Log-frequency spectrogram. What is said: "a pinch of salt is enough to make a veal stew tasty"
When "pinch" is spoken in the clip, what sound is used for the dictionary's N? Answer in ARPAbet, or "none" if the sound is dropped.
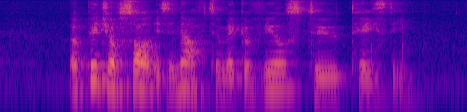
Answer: none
